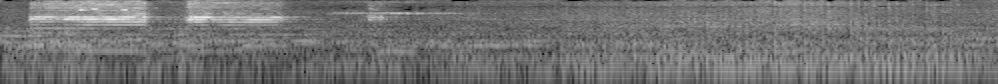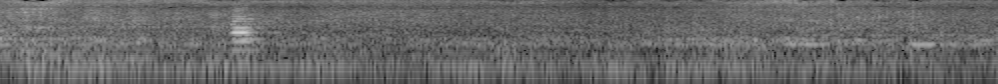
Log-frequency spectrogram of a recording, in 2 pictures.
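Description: A motorcycle engine passes on a street.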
